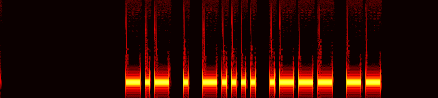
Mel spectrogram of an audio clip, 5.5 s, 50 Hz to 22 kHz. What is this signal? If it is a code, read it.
Morse code, heard as a keyed tone, about 23 wpm, 700 Hz. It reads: KE6JM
